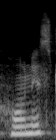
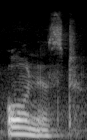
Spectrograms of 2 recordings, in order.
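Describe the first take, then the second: First: The word begins with an audible h sound. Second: The word begins directly with a vowel sound. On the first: The speaker calls it wrong. "इसको हम हॉनेस्ट नहीं बोलेंगे" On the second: The speaker calls it right. "ये जो एच है ये जो है ये हो गया साइलेंट"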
